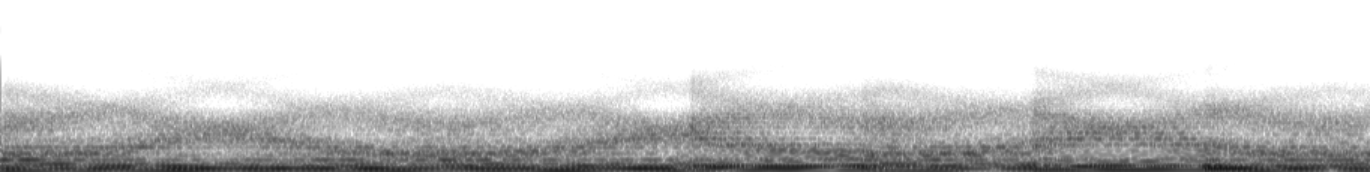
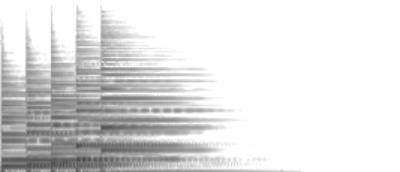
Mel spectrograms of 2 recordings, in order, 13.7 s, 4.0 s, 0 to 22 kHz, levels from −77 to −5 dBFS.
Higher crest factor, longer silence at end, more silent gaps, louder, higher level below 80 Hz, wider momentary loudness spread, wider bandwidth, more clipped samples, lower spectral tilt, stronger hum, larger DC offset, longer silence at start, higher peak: second, 14 dB vs 20 dB; second, 0 s vs 1 s; neither; first, -22 LUFS vs -28 LUFS; first, -26 dBFS vs -50 dBFS; second, 4 LU vs 16 LU; second, 3.1 kHz vs 17.5 kHz; neither; first, -12 dB/octave vs -4.5 dB/octave; first, 50 Hz at -35 dBFS vs none; neither; about the same, 0 s vs 0 s; first, -6 dBFS vs -12 dBFS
